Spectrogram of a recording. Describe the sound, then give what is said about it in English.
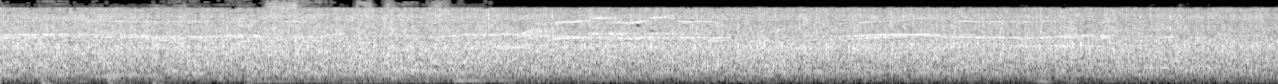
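Applause from an audience greeting the start of a comedy show, a loud, unbroken roar of many hands clapping at a steady level from beginning to end. “Now, put your hands together for the Shiznit.”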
